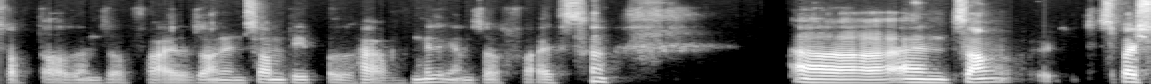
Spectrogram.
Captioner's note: chuckles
